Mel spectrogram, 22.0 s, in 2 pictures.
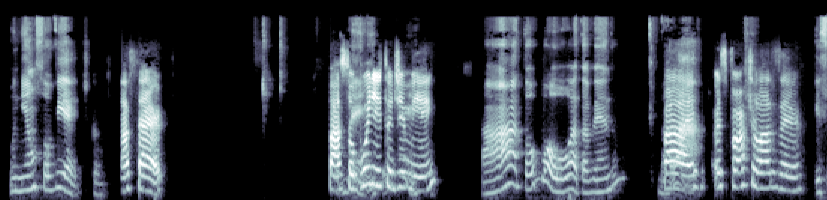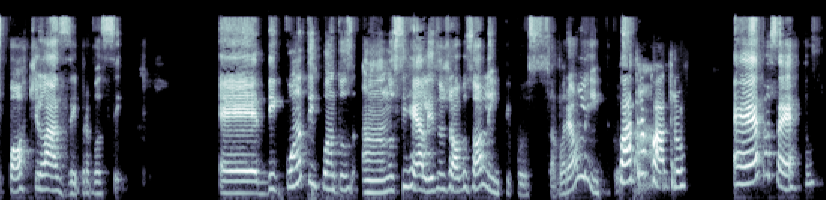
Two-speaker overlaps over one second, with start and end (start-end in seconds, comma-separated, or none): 4.4-5.7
